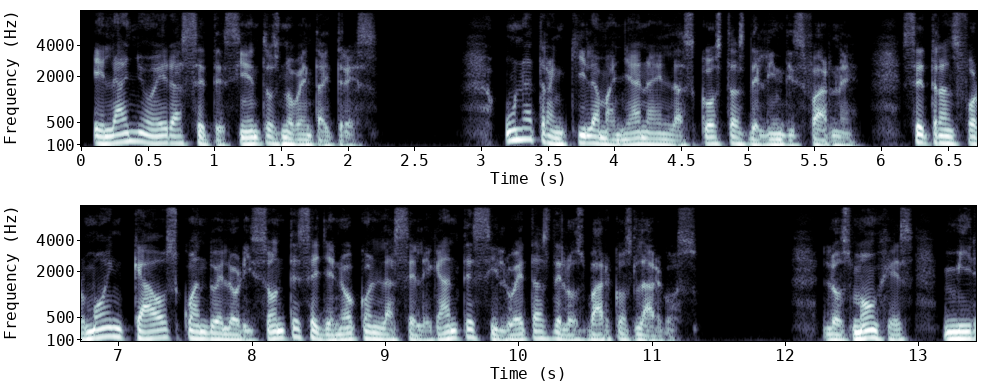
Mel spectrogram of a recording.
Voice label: Practice your Spanish speaking skills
